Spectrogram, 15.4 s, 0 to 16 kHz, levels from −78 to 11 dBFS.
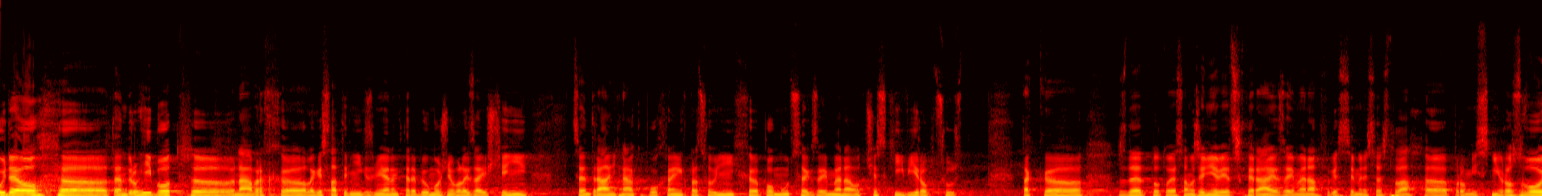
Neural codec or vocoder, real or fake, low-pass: none; real; 14.4 kHz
